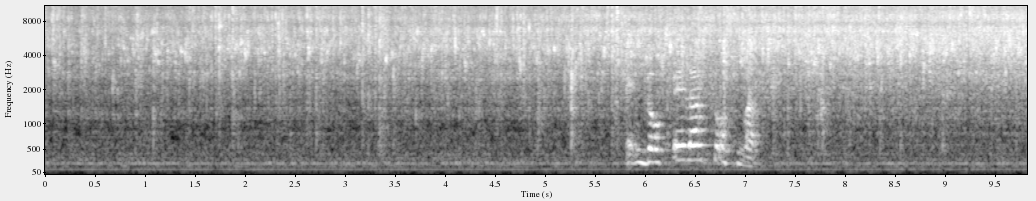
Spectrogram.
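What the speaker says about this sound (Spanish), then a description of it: "Ahora se sigue friendo ahí, ¿verdad? A fuego bajito." Fish pieces, including a head, fry in a pan over low heat, a continuous bright sizzle and crackle with occasional pops, while someone speaks briefly midway.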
